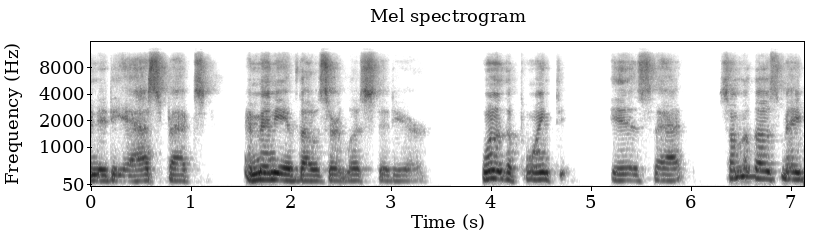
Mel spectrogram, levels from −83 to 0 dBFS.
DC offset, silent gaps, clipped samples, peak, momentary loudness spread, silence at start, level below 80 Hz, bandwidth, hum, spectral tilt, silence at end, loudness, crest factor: under 0.1%; 3.61-3.91 s, 5.03-5.19 s; under 0.1%; -4 dBFS; 15 LU; 0 s; -68 dBFS; 12.5 kHz; none; -4.5 dB/octave; 0 s; -20 LUFS; 16 dB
